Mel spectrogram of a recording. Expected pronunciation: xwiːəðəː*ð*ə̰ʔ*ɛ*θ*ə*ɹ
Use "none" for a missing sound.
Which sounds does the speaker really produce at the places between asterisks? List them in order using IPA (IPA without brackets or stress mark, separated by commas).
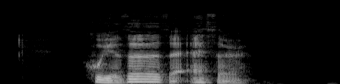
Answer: ð, ɛ, ə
